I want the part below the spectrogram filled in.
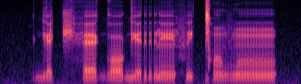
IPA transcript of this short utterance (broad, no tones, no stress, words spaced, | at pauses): ɡɛt͡ʃʰɛ ɡɔɡe rẽfi ǀɔ̃võ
